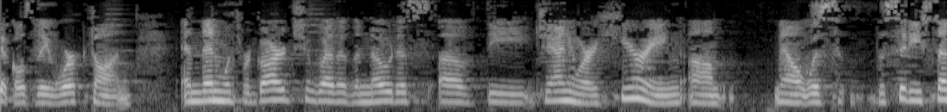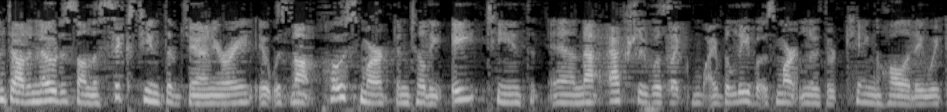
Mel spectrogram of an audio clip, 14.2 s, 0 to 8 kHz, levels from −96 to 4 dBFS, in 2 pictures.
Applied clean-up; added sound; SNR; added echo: neural separator model SepFormer DNS4.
